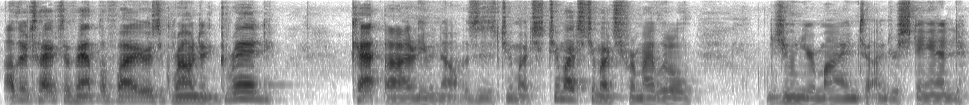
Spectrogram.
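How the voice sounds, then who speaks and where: Reading along from a handbook without a script, an older ham radio hobbyist speaks in a lowish, bright, forceful voice at a slightly slow pace. His explanation is casual and rambling, and he thinks out loud while admitting his uncertainty.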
